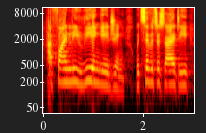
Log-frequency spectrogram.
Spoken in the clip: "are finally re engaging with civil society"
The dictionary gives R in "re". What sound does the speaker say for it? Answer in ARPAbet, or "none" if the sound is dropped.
R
